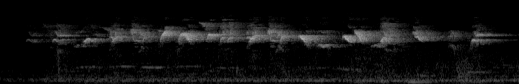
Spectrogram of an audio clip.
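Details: White-throated seedeater singing a song used to train young birds: a fast, unbroken stream of high twittering and buzzy notes, phrases swelling and fading about twice a second for over five seconds.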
